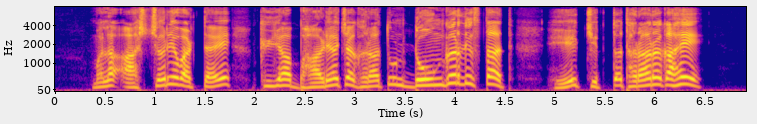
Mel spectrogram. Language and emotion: Marathi, surprised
